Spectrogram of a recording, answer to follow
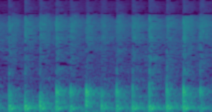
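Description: Glass jar of crushed red chili being worked by hand to dispense chili onto a plate, giving a rapid, even run of clicks at about six or seven a second.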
